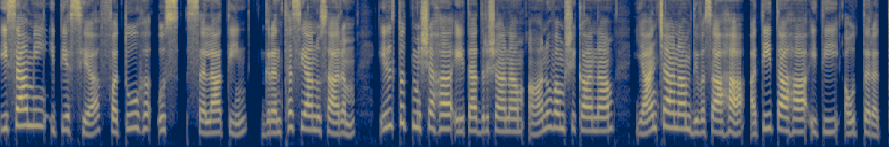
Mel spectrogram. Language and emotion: Sanskrit, neutral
